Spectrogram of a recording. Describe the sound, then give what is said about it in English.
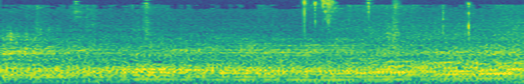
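An Aprilia racing motorcycle pulling away from the start of a road race, a steady, fairly faint engine roar and whir that holds without clear peaks. “Then again, the Aprilia of Martin Morris. He gets away.”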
